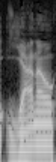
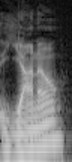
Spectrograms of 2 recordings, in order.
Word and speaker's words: Llano: It's Llano County. I think it's LLANO.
